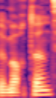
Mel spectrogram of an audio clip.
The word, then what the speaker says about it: Morton: Tu es blessé depuis le mois de mars avec un syndrome de Morton, c'est ça, on prononce comme ça, mm. euh, à l'anglaise, qui euh, bah, se manifeste par euh, des, douleurs au pied.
